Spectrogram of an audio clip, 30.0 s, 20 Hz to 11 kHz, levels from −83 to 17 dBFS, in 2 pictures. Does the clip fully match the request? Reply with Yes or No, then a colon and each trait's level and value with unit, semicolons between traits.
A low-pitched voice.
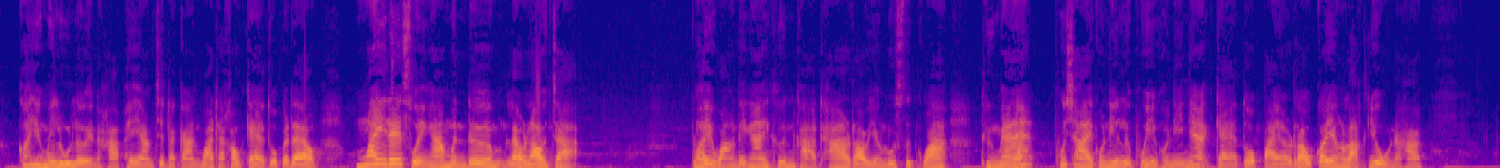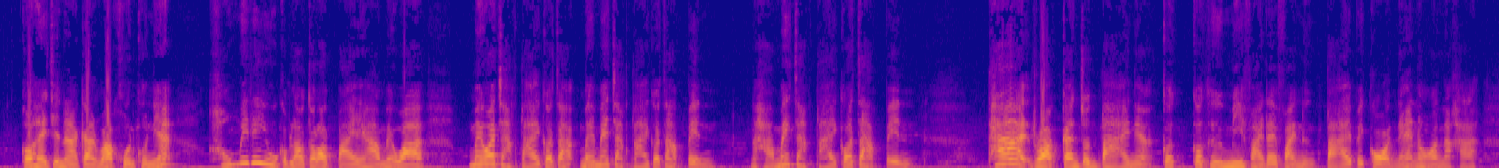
No: high, 215 Hz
